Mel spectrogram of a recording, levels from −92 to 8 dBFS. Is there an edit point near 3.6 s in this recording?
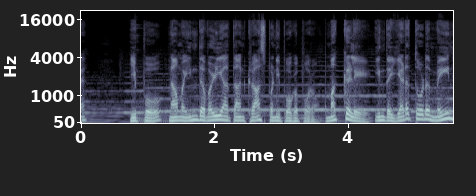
yes; 1 cut; at 3.6 s

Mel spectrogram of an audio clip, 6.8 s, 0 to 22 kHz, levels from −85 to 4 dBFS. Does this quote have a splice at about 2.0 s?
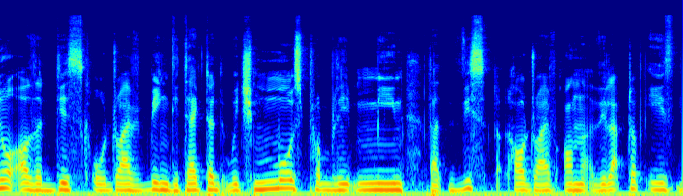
no; 0 cuts

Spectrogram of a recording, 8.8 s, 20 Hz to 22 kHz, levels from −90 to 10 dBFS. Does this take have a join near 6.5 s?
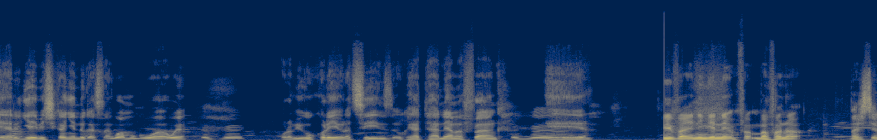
yes; 1 cut; at 6.5 s

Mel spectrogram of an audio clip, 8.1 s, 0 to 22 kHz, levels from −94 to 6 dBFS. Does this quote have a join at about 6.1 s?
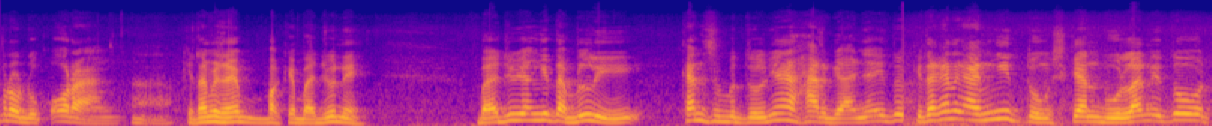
yes; 1 cut; at 6.1 s

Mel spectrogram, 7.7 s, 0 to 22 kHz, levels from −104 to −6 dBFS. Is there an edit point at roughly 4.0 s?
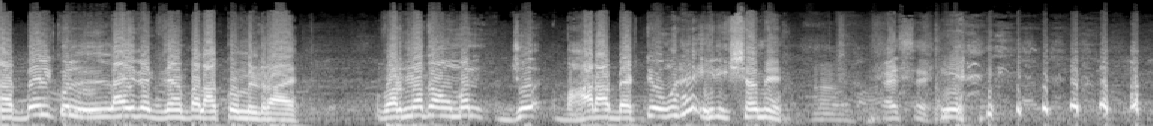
no; 0 cuts

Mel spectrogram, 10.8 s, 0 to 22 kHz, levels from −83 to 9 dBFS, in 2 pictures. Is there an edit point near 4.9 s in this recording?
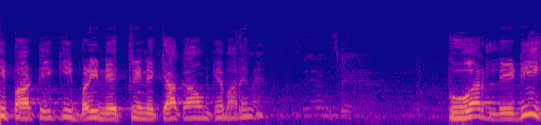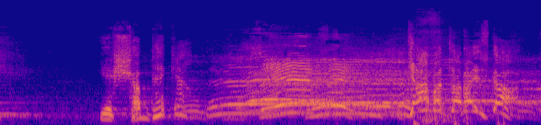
no; 1 cut; at 9.4 s

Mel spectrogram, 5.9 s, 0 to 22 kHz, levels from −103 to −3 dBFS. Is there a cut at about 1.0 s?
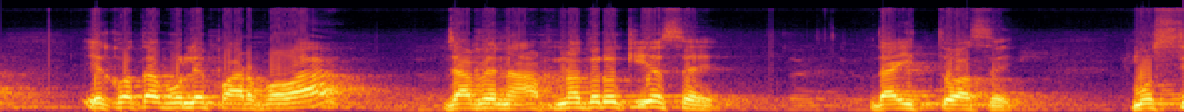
no; 0 cuts

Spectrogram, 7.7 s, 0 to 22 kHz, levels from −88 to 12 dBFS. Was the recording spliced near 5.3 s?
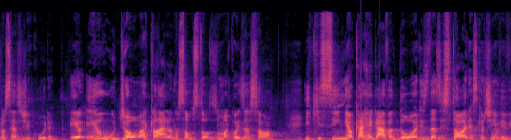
yes; 2 cuts; at 0.9 s, 5.3 s

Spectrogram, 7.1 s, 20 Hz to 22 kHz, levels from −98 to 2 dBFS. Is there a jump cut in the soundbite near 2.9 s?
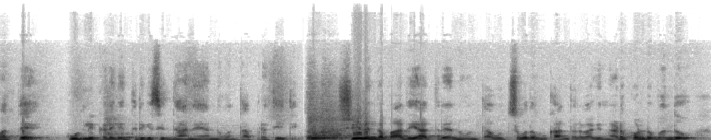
yes; 1 cut; at 2.9 s

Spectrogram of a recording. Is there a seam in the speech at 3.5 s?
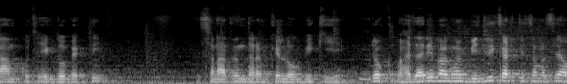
yes; 1 cut; at 3.5 s

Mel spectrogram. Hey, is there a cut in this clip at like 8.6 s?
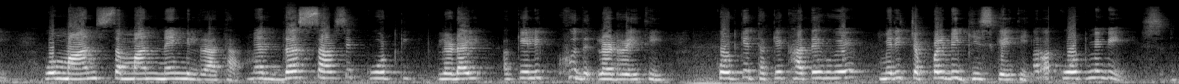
no; 3 cuts; at 2.5 s, 6.8 s, 10.4 s

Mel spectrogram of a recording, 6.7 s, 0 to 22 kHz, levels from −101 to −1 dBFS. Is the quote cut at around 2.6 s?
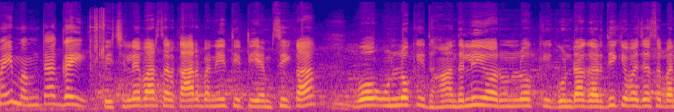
no; 1 cut; at 1.0 s

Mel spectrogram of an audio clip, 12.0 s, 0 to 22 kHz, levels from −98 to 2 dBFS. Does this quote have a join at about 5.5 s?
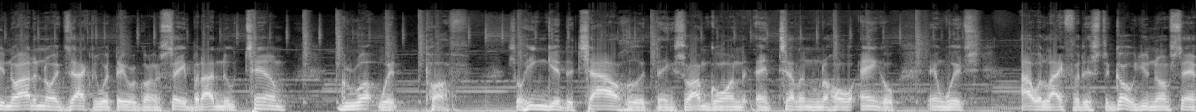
no; 0 cuts

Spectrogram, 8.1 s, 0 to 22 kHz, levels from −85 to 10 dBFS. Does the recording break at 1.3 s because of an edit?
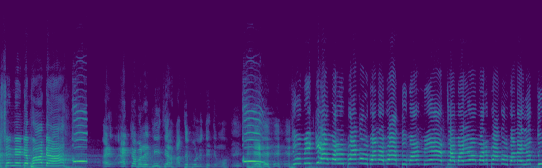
yes; 1 cut; at 1.3 s

